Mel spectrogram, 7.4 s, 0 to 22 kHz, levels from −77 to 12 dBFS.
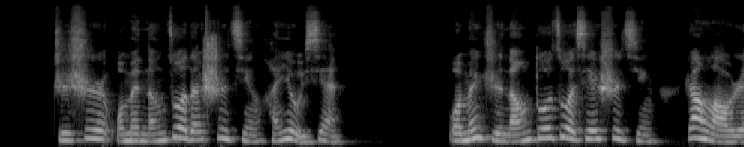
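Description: At 0.99 to 1.03 s there's a short concealed packet loss: about 20 ms of the call arrived too late, and the receiver papered over it by extending the preceding sound before blending back in. You hear it as a quick smear or wobble.

Overlapping the end of that, from 1.01 to 1.03 s, is a lost packet rebuilt from error correction. This one is a single 20 ms stretch that the decoder rebuilt from the low-bitrate backup copy carried in the next packet. It's brief and rougher. There's a longer run from 1.99 to 2.21 s, 120 ms in total, which is six separate packets rebuilt the same way. There's no gap, but that patch sounds grainier and noisier than the audio around it.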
